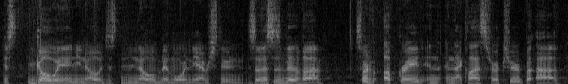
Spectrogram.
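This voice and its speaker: A teenage boy, a high school student being interviewed, who hedges a lot with "I mean" and "you know.". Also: fairly even intonation, darkish tone, clean tone, dull audio. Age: teens. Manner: rapid, hedging, lots of "I mean" and "you know".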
